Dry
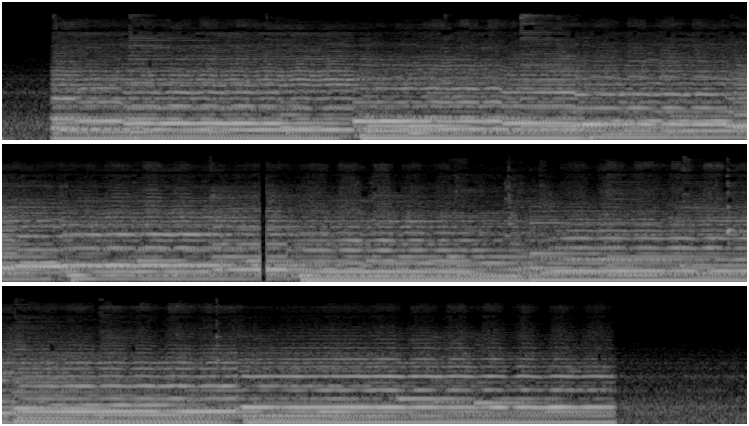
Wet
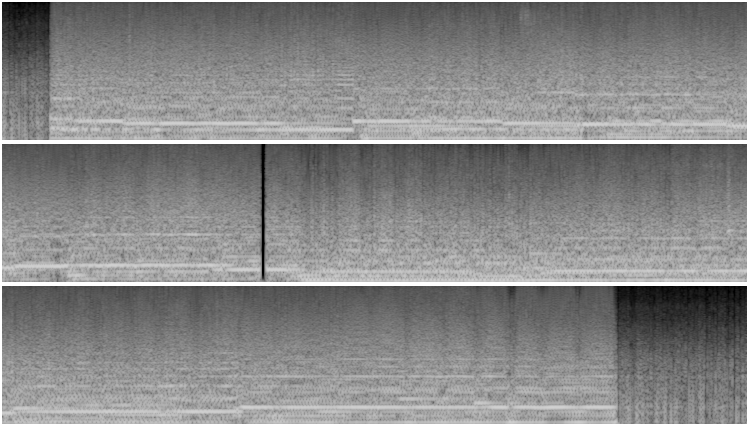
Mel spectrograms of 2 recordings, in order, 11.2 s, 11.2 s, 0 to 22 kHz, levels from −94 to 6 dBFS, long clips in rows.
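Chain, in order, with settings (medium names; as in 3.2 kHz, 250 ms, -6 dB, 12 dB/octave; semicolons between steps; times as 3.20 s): fuzz box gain 50 dB, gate -54 dBFS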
